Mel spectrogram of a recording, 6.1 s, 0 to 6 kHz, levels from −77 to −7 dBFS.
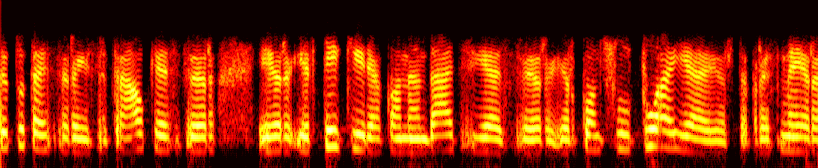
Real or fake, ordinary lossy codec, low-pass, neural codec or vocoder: real; Opus, 32 kbps; 5.4 kHz; none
